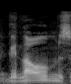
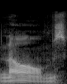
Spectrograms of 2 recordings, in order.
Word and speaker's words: gnomes: prime minister called the Gnomes of zorich everybody else pronounced is that gnomes but Harold Wilson believed the G should be pronounced he said the Gnomes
